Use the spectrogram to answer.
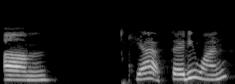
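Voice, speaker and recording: A woman's voice: a little high, dry recording, muffled recording. Chatty South African woman in her thirties. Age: 30s. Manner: chatty, laughs often, quick asides. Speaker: podcast co-host. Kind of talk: casual chat.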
